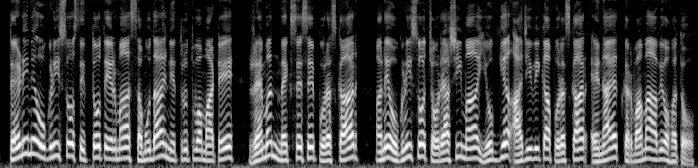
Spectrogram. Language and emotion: Gujarati, neutral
